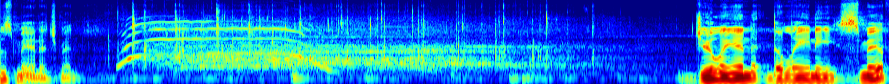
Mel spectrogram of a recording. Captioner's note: attendees cheering and applauding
